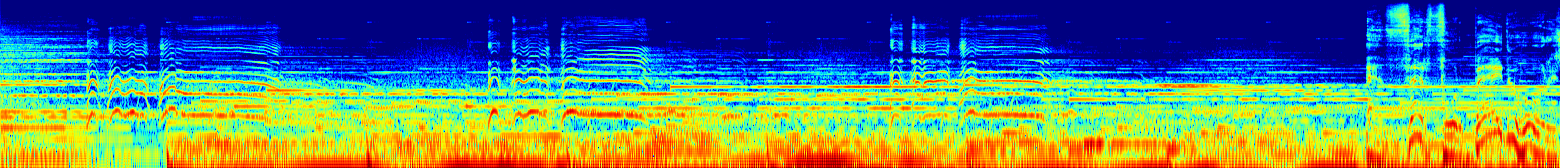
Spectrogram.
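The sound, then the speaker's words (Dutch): Rooster crowing in drawn-out, wavering calls over sustained instrumental music, several gliding cries that rise and fall against a steady backing. “Kantekleer zoog zich vol lucht, strekte zijn hals. En als een gevederde jachthoorn weer klonk zijn gekraai tot aan de horizon.”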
